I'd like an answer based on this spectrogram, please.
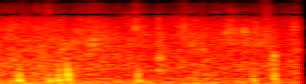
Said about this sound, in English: Hail falling in Austin, Texas, previewing dangerous storms spreading in the south.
